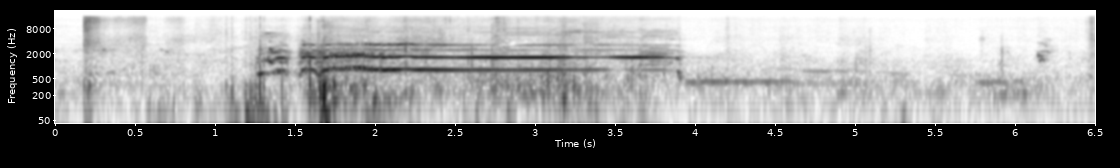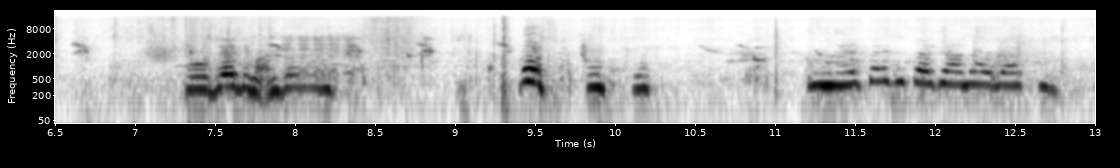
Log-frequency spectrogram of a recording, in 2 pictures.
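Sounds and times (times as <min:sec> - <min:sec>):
rooster crowing: 0:01.3 - 0:04.1.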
